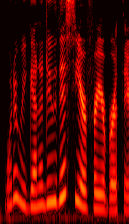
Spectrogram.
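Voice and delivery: ordinary talk, nothing marked

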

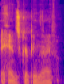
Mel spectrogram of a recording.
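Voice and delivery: usual speaking voice

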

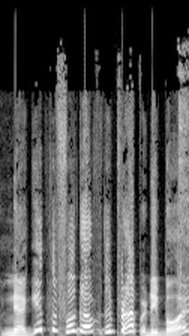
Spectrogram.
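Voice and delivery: high granny order; old lady voice. Retold or imitated. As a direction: kick the boy out as an old woman.

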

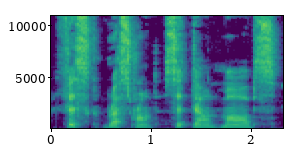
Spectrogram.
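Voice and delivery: ordinary delivery, nothing marked

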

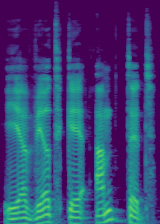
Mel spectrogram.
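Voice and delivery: very slow, weighty official pronouncement; dignified. A narrator's reading. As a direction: pronounce it with stately authority. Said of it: "klang es würdevoll über das Pult herüber". (würdevoll und sehr gedehnt)

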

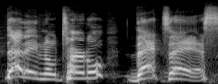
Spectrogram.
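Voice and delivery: put-on high, indignant old lady; grandma voice. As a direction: scold it like a shocked grandmother. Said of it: "She said".

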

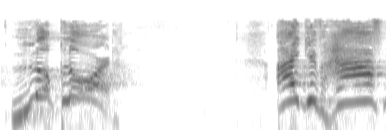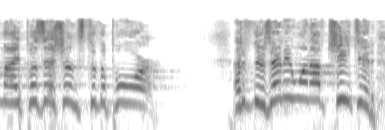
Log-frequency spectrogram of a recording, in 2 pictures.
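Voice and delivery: high and loud, bursting with eager joy; excited. Retold or imitated. Zacchaeus telling the Lord his pledge, excited and loud. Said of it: "do you hear the excitement?".

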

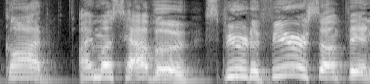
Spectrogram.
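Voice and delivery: high-pitched pleading with God; retold desperate prayer. Student telling the Lord about fear, high retold pleading. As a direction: reenact a worried plea. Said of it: "I was so afraid to talk to people".

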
